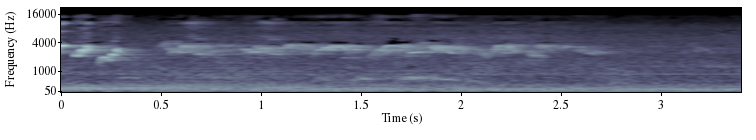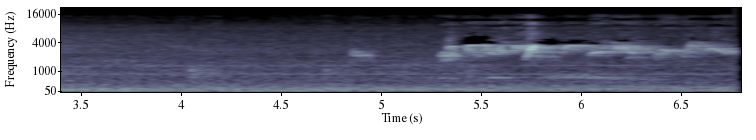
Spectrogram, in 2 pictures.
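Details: A wild-caught red-whiskered bulbul in a cage, deemed competition-ready after a year, sings a long warbling run of linked whistles, pauses, then resumes with another rich phrase; faint steady hum beneath.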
